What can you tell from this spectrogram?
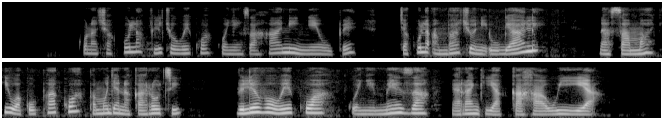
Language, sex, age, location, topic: Swahili, female, 18-24, Mombasa, agriculture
